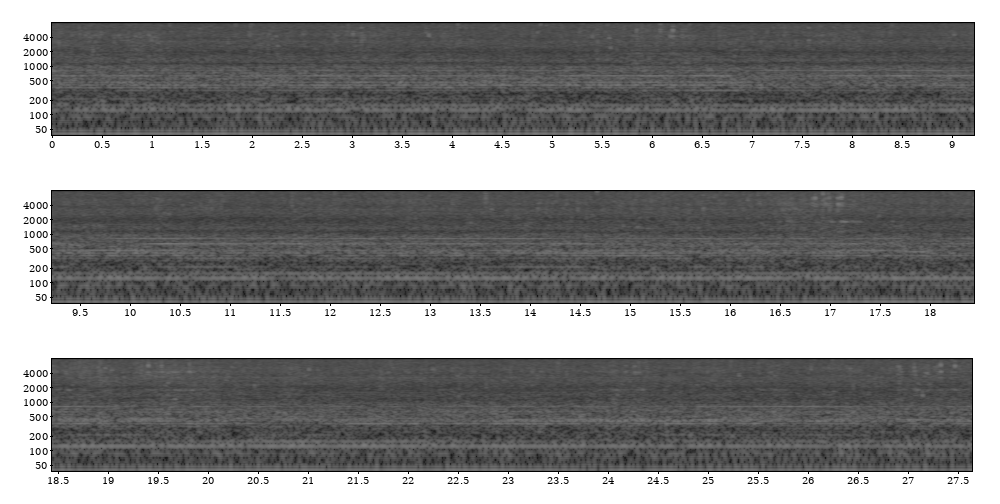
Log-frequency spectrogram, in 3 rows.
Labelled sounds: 17.1	17.3	vessel noise, 1.7 to 2.0 kHz

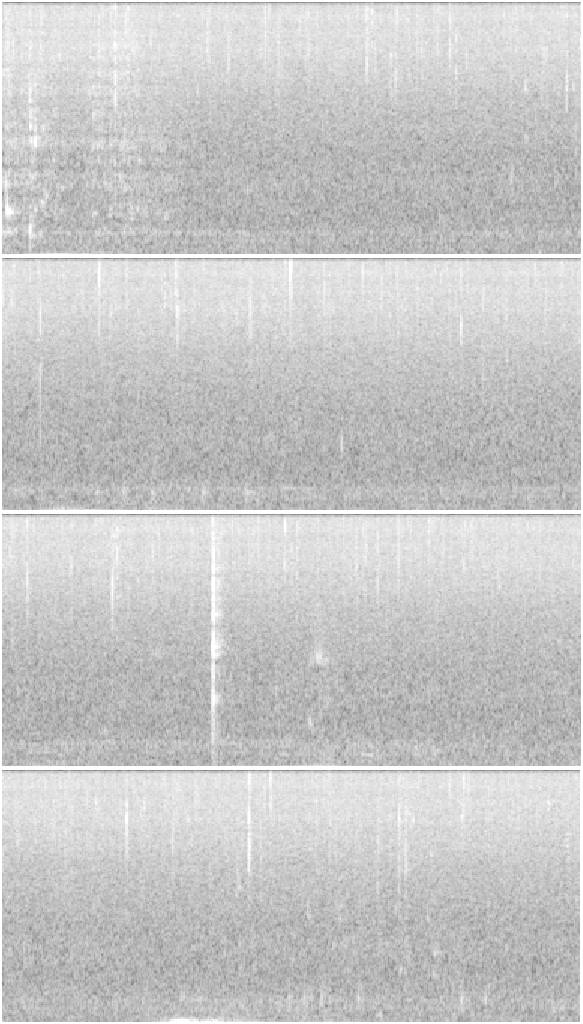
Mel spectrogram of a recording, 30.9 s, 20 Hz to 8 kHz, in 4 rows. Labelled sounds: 19.5	19.8	water noise, 1.2 to 1.6 kHz

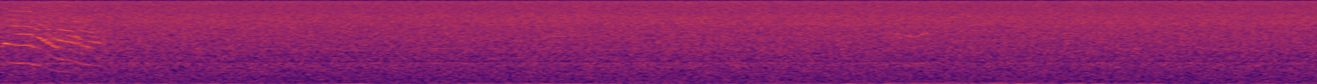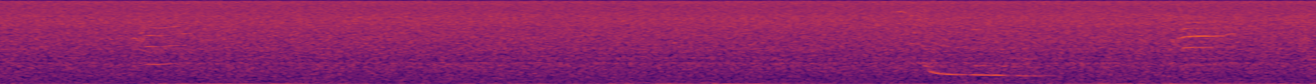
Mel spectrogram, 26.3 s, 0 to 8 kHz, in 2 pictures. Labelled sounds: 0.0	1.0	killer whale, Bigg's (transient), 0.80 to 5.4 kHz
24.9	25.5	killer whale, Bigg's (transient), 1.2 to 2.3 kHz

